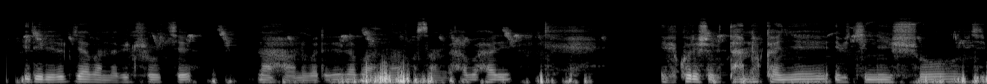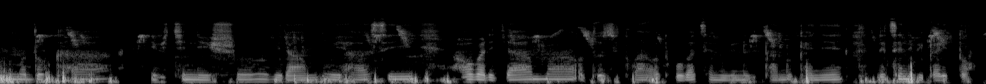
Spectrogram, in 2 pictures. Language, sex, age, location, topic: Kinyarwanda, male, 18-24, Nyagatare, education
